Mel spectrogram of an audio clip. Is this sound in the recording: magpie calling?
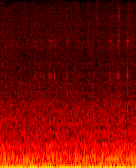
no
